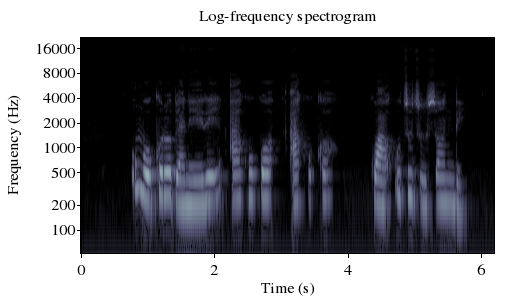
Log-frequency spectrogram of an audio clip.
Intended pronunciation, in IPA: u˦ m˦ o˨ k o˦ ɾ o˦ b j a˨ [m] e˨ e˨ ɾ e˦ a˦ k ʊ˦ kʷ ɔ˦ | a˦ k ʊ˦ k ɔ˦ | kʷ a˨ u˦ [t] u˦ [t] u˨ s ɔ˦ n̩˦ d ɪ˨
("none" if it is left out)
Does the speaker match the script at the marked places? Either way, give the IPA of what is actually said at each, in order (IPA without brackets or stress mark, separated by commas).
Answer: n, t, t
